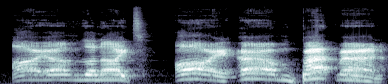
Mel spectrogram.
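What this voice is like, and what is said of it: Kevin Conroy Batman impression. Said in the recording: “I can't do a good Kevin Conroy impression.”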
